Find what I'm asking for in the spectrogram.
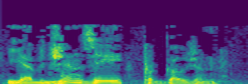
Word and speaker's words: Yevgeny Prigozhin: It's Yevgeny Prigozhin.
